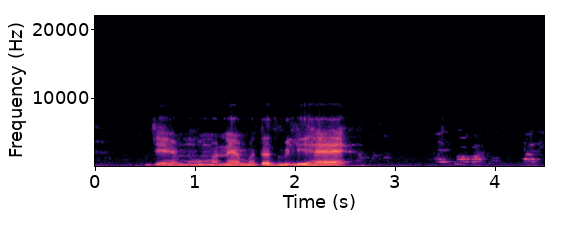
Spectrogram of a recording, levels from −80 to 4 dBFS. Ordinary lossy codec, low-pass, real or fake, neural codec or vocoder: Opus, 16 kbps; 7.2 kHz; fake; codec, 16 kHz, 8 kbps, FunCodec, trained on Chinese and English, 25 frames a second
